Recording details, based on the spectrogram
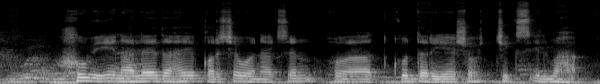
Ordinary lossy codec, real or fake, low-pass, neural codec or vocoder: none; real; none; none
